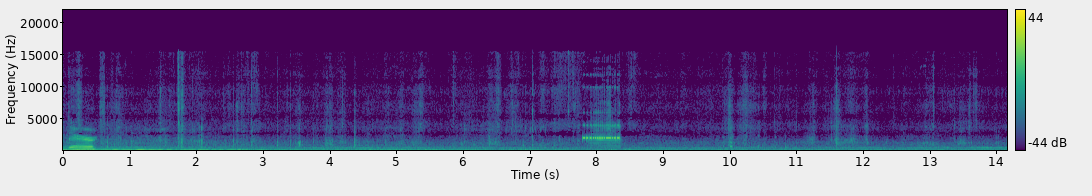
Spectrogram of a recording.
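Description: A gloved hand pats and presses loose soil.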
